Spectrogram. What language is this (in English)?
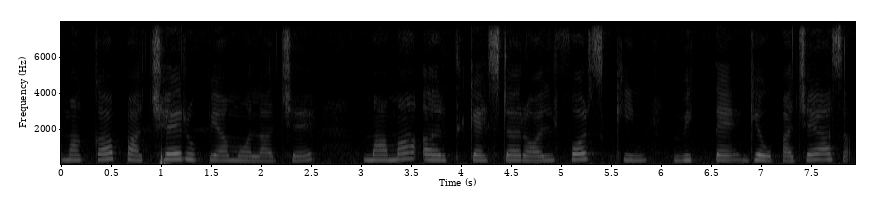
Konkani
